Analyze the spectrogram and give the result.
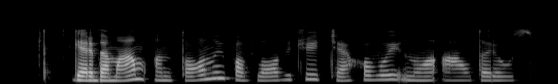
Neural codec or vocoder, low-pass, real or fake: none; 5.4 kHz; real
